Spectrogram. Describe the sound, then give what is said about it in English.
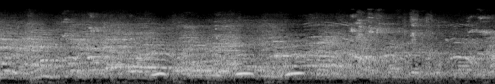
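An Indian student section crowd cheers loudly and steadily at Prattville's home stadium during a basketball game, a dense roar of many shouting voices that holds throughout with only slight swells and dips. “despite it being Prattville's home stadium, you are going to hear a lot of Indian student section cheers.”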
